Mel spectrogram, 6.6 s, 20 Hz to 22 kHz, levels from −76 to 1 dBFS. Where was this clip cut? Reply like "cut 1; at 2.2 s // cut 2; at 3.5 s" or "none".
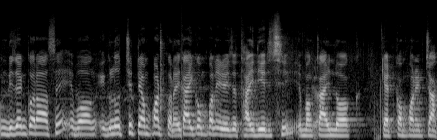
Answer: cut 1; at 2.7 s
